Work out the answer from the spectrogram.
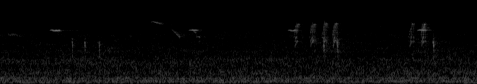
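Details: Calls of a female Daurian redstart, Kita-Fuji training area, Japan, 7 November 2021: scattered thin high whistles and slurred notes, then clusters of dry ticking clicks, quiet natural ambience.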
